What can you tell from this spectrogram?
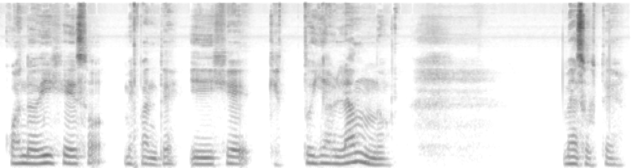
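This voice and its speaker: A woman's voice: sits low, steady tone, slow, dark tone. A middle-aged woman giving an earnest personal religious testimony, repeating phrases for emphasis. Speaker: religious video creator.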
